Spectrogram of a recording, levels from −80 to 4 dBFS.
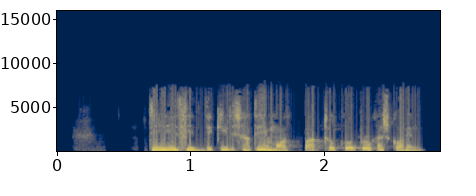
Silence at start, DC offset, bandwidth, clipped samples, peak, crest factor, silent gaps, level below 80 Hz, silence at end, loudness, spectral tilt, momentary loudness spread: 0.7 s; under 0.1%; 7.6 kHz; under 0.1%; 0 dBFS; 14 dB; none; -36 dBFS; 0.15 s; -14 LUFS; -6 dB/octave; 5 LU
